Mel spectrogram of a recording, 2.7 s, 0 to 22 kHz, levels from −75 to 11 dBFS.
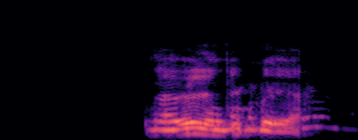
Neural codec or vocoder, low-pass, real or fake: codec, 24 kHz, 3.1 kbps, DualCodec; 7.2 kHz; fake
